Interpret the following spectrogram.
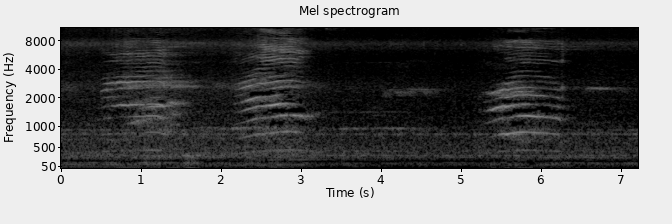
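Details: Cat giving three drawn-out, high meows spaced a few seconds apart, each rich and wavering, the middle one loudest, with a faint steady hum underneath.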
